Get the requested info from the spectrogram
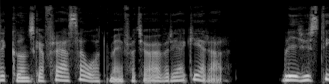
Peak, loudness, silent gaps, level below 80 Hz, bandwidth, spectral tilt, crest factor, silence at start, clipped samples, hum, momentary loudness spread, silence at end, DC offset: -4 dBFS; -21 LUFS; none; -50 dBFS; 16.5 kHz; -5 dB/octave; 16 dB; 0 s; under 0.1%; none; 7 LU; 0 s; under 0.1%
